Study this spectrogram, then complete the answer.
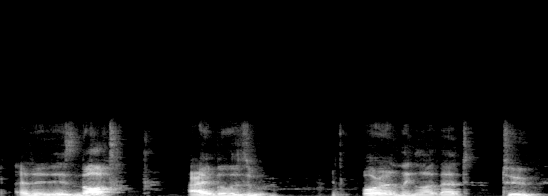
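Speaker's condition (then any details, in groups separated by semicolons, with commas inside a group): Cerebral palsy; uses wheelchair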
